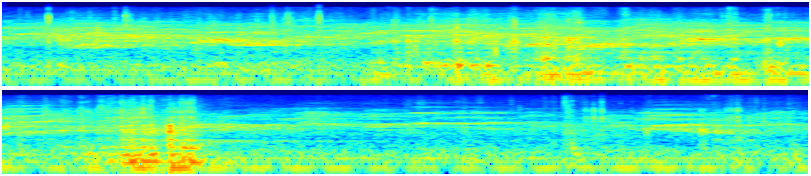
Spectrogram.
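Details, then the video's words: Coyote pups in Stanley Park give wavering, high whines and yips over a low rumble of distant traffic. "The sound of Coyote Pups in Stanley Park"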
